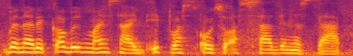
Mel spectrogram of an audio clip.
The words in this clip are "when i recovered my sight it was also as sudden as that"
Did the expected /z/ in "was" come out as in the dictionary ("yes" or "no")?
no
